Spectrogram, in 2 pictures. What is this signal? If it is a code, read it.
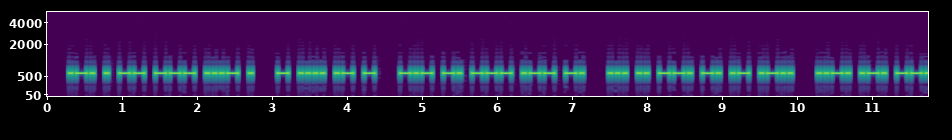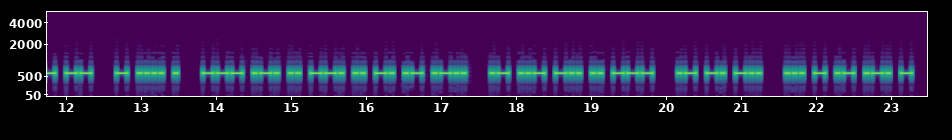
Morse code, heard as a keyed tone, about 25 wpm, 600 Hz. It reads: REMOVE THAT KNOWN SIGNAL FROM THE ORIGINAL AUDIO AND START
